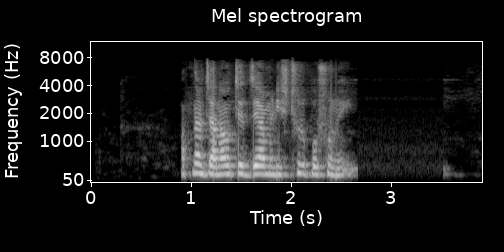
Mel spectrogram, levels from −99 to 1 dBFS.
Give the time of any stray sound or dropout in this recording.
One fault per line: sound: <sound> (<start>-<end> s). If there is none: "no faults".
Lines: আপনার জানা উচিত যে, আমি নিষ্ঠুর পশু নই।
no faults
